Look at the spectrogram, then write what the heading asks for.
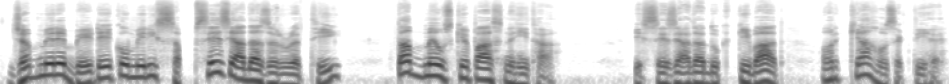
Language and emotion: Hindi, sad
